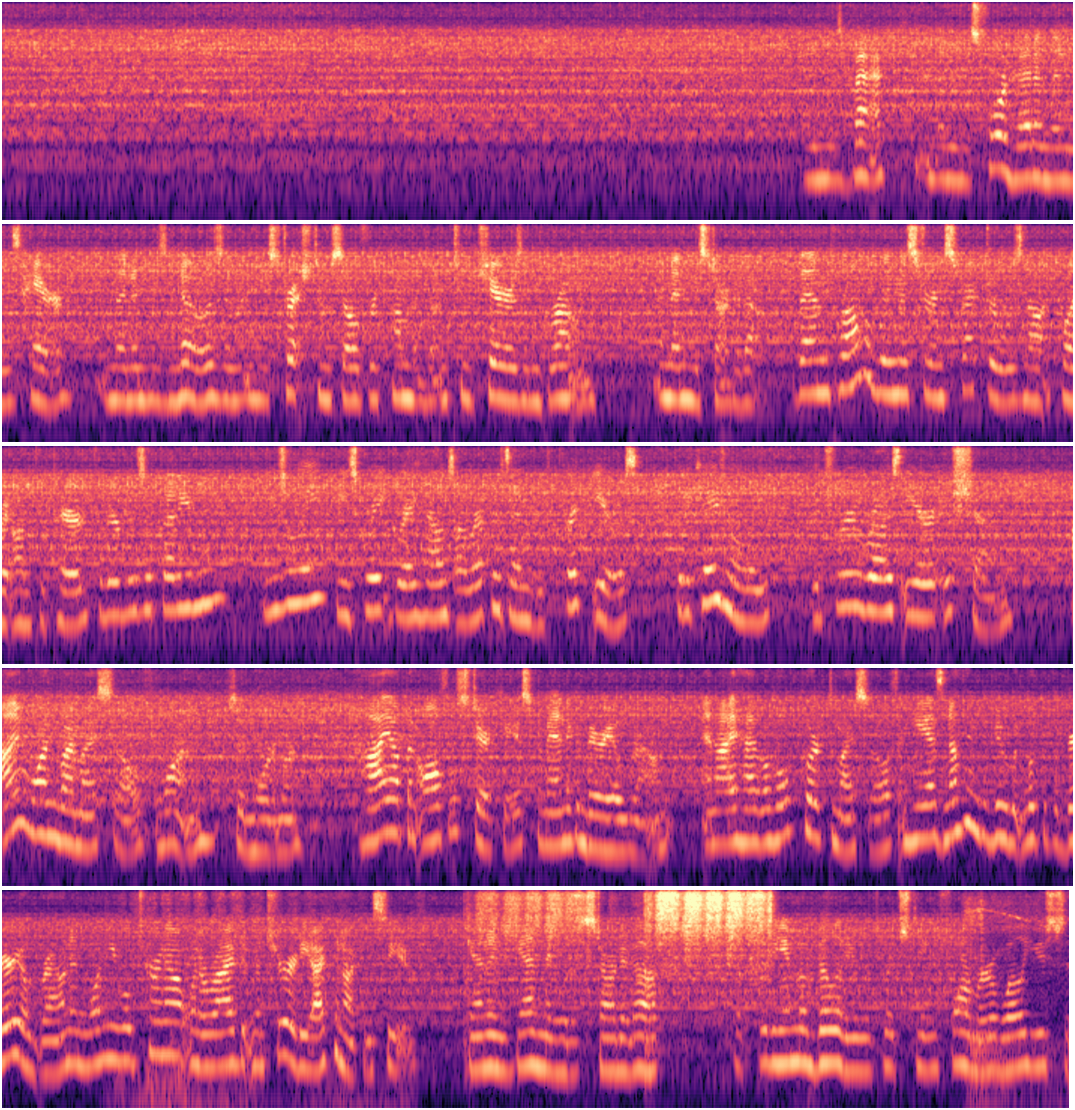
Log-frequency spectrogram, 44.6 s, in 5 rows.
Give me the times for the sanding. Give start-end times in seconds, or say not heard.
36.5-42.4.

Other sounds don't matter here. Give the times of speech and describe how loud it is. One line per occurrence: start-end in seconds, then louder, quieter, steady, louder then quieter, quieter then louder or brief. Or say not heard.
6.7-44.5 steady.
